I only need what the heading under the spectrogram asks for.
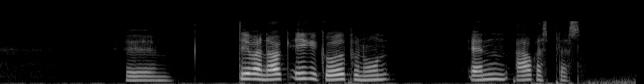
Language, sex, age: Danish, female, 24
